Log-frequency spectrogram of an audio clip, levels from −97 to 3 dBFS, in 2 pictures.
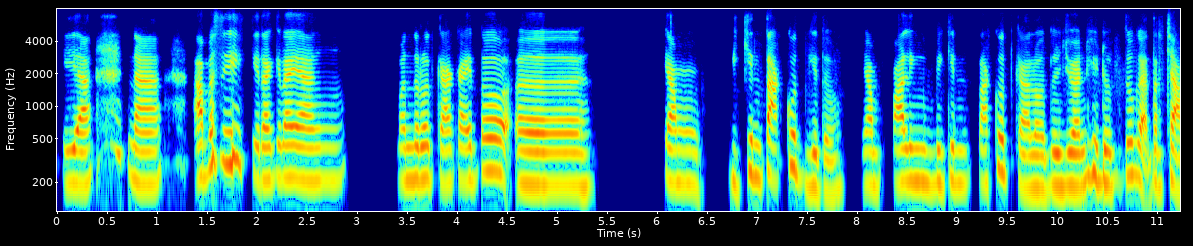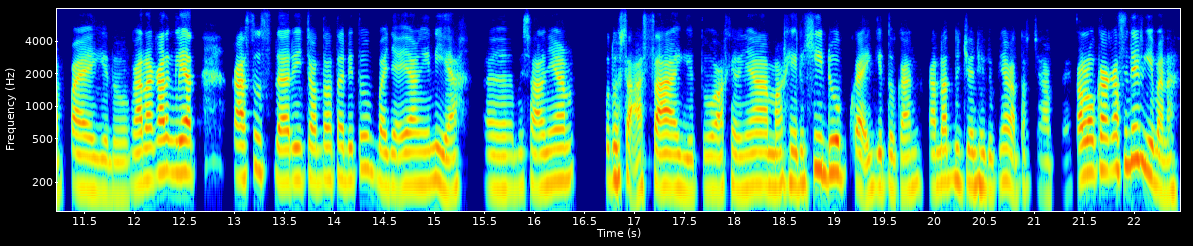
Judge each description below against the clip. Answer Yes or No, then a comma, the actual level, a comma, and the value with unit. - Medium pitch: No, high, 195 Hz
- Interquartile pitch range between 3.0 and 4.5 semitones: No, narrow, 2.6 semitones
